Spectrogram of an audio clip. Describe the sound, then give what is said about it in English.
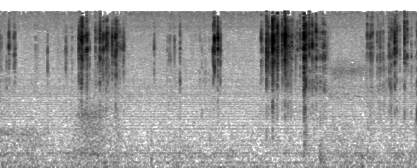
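Metallic keys jingle in several short, bright bursts, clustered irregularly with a couple of louder shakes near the middle, with no one speaking. “look, it's keys. You like keys?”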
